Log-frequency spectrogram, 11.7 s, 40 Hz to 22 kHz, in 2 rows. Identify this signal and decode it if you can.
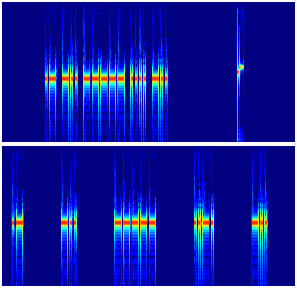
Morse code, heard as a keyed tone, about 28 wpm, spaced as for 14 wpm, 700 Hz. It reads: AD0HD AD0FD
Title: USA Call Signs - 5 Characters - 6x Character Spacing - 28wpm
